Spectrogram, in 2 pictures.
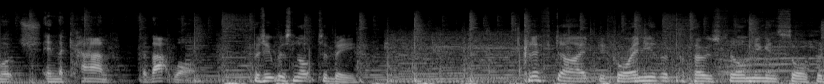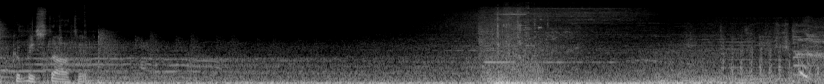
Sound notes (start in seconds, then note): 8.7 screaming; 12.9 metallic shattering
